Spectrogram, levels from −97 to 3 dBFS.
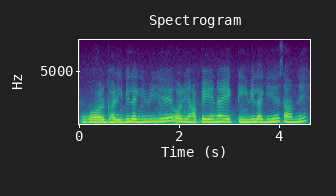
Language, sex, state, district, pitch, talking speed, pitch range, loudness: Hindi, female, Madhya Pradesh, Bhopal, 260 Hz, 195 wpm, 240-270 Hz, -12 LUFS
